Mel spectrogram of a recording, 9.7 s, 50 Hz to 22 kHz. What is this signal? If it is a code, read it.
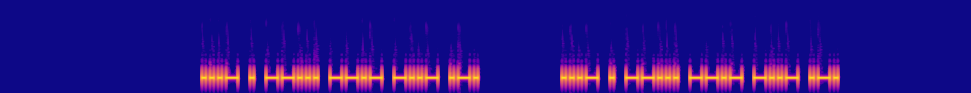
Morse code, heard as a keyed tone, about 32 wpm, 700 Hz. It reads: VE7QXR VE7QXR
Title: DXCC-100 Call Signs - 6 Characters - Repeated 2x - 30wpm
